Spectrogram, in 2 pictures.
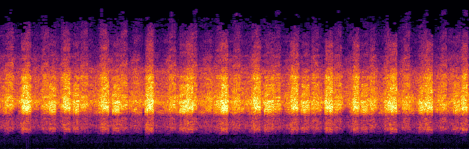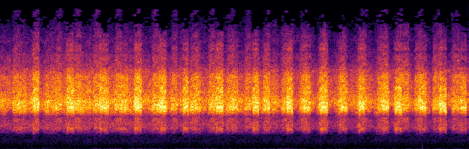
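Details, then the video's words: Midsummer cicada song from Greek pine woods: a high, rasping wall of sound swelling and dipping in quick beats about three times a second, with no birds or people heard. "Cicadas singing in midsummer"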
